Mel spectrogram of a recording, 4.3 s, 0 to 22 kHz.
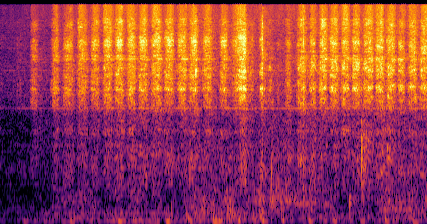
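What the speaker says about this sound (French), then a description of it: "je n'ai plus qu'à poncer ensuite avec une éponge à poncer" Model plane filler is sanded with a fine 3M sanding sponge, a quick rhythmic rasping of strokes back and forth, close and fairly quiet with no talking.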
